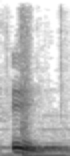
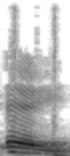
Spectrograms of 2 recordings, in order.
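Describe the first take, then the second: First: The vowel is said in the local accent. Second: The vowel is said in standard English. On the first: This is the sound learned growing up. The speaker calls it wrong. "that is what we actually got from our fathers" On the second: This is the sound trained on purpose. The speaker calls it right. "The right English pronunciation or the right sound pronunciation at the middle is A"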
